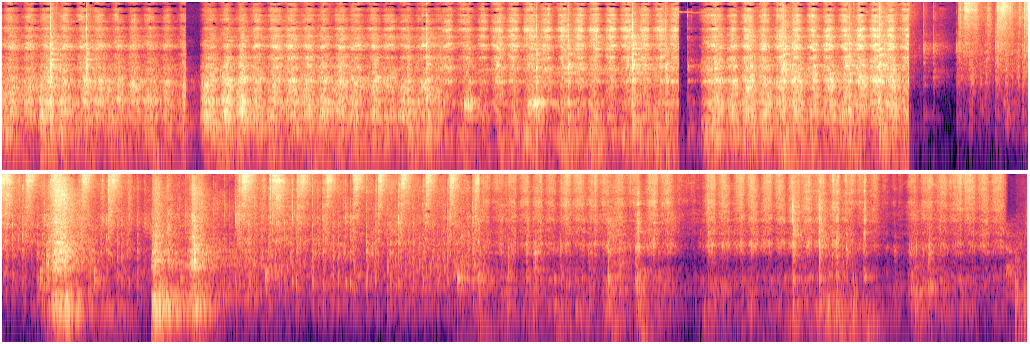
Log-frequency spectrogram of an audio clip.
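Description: Hand file rasping in quick repeated strokes over the rusty steel edges of a driveshaft slip yoke for about the first nine seconds. After that it goes quieter, with two short trigger sprays of cleaner into the yoke and light scraping.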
